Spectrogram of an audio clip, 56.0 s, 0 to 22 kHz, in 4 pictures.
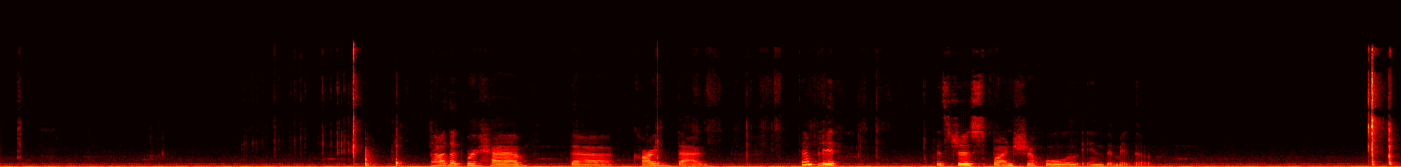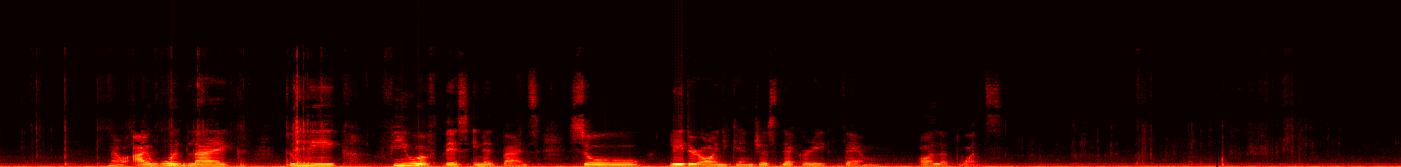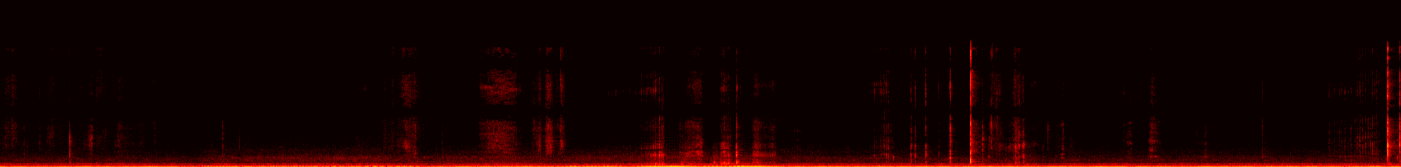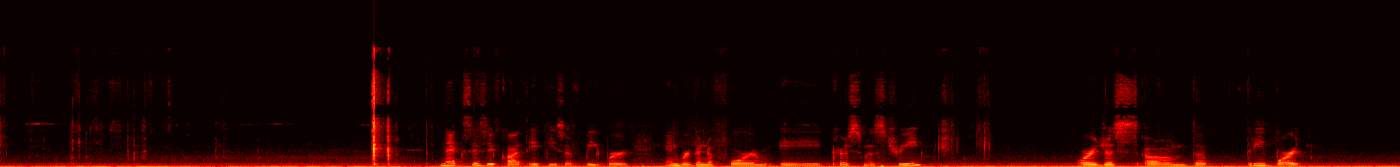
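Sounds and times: steady low hum: 0.0 - 56.0
scissors snipping paper: 41.3 - 42.2.

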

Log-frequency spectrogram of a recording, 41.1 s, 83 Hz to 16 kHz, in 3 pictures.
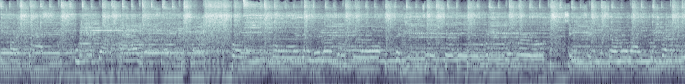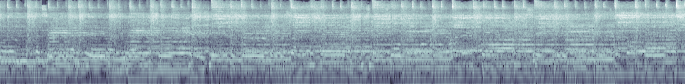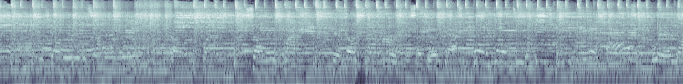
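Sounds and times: drum kit: 0.0 - 41.0
electric guitars: 0.0 - 41.0.

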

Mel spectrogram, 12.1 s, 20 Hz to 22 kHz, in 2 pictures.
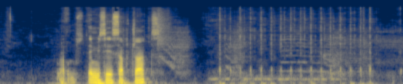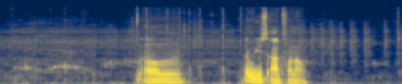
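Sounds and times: computer keyboard typing: 3.2 - 5.7, 8.1 - 12.0.

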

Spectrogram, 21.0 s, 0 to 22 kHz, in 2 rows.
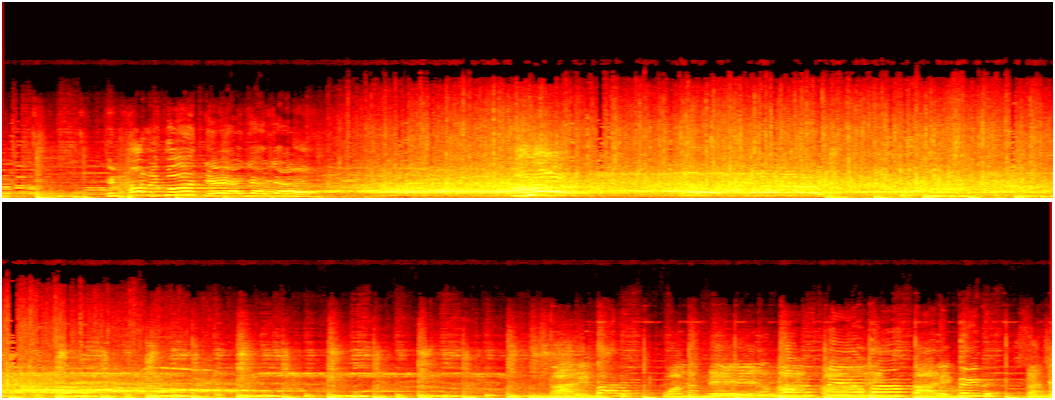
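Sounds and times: drums playing disco beat: 0.0 - 4.3, 7.6 - 21.0
audience applauding and cheering: 2.9 - 17.2
voice calling out: 5.1 - 5.8.

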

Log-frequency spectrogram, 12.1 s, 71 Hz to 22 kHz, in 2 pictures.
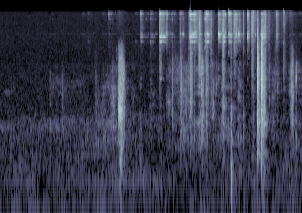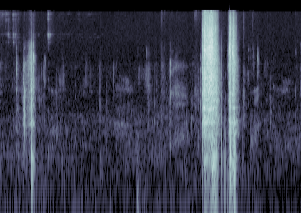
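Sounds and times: high-pitched jangling and rattling: 2.8 - 5.7.

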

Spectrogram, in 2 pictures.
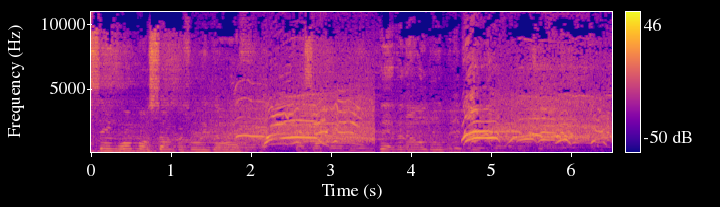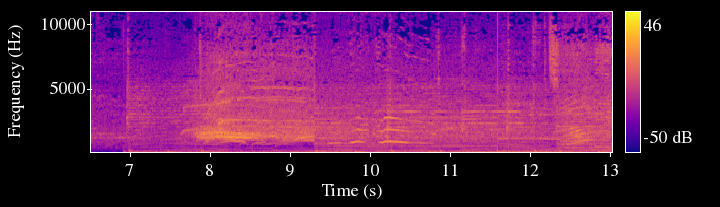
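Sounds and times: crowd screaming: 1.4 - 3.6, 4.6 - 11.2
live band music over loudspeakers: 6.9 - 13.0.

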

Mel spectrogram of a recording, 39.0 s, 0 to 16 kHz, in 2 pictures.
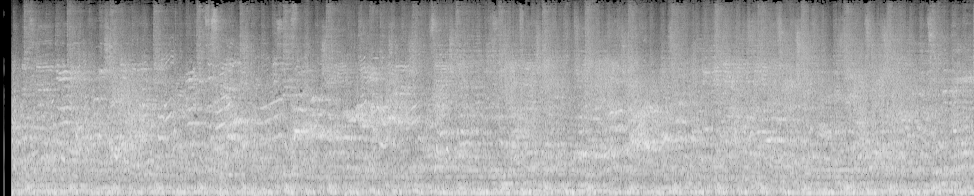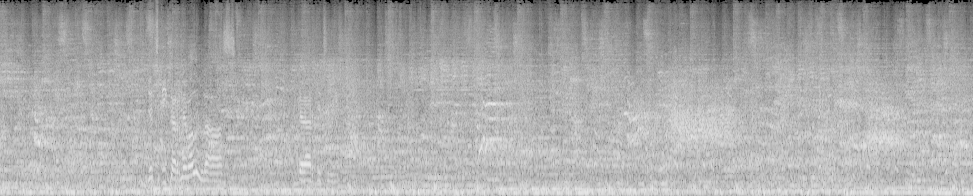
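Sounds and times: loud dance music: 0.3 - 38.9
children shouting and squealing: 0.4 - 22.3, 28.0 - 30.1.

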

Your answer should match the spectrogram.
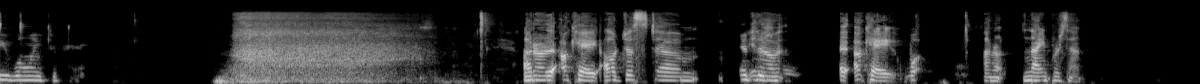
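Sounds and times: loud rushing noise: 2.2 - 4.6.

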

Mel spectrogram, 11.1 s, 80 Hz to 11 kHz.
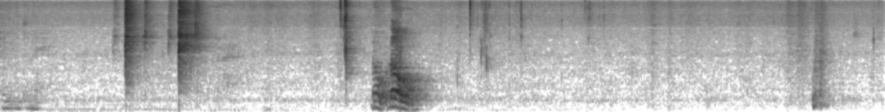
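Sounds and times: diaper tape tabs ripping: 1.4 - 2.6.

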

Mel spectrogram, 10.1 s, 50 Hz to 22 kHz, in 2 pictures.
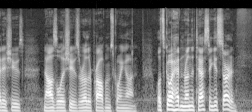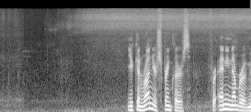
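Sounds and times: sprinkler spray hiss: 6.2 - 10.0.

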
